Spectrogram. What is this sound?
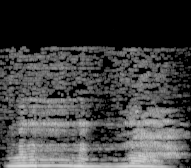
real yawn
Do you have a request?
